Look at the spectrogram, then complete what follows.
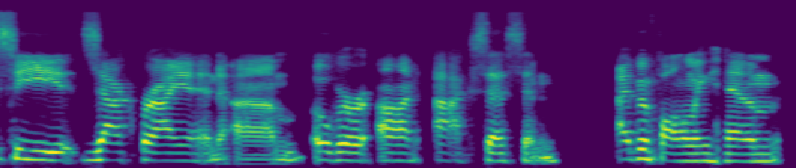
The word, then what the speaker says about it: AXS: Basically, there's like a login you can do for AXS, which is pronounced Access, like you said before.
